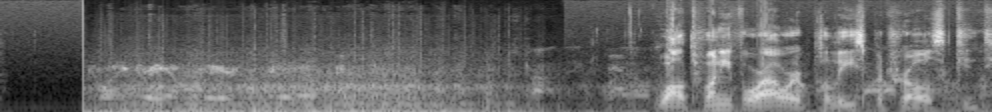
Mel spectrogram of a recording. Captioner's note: police radio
